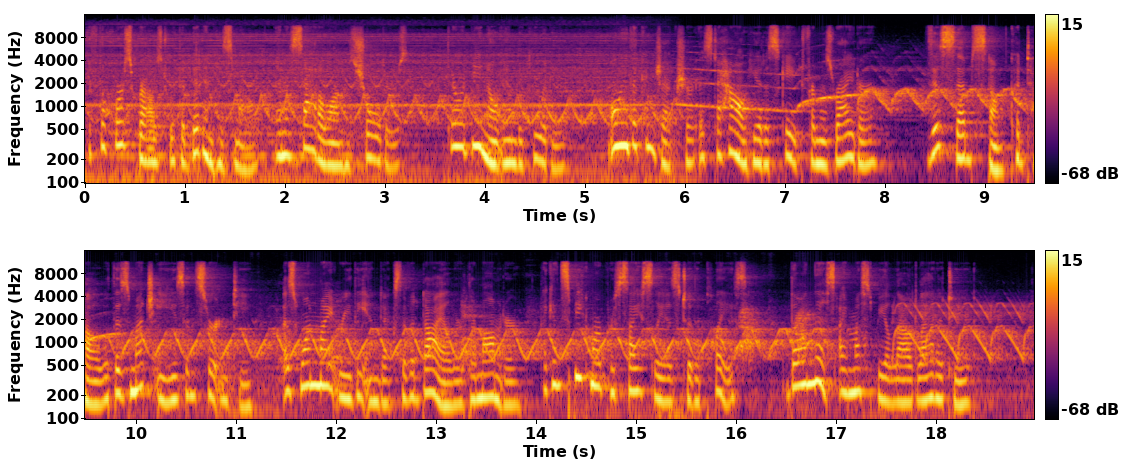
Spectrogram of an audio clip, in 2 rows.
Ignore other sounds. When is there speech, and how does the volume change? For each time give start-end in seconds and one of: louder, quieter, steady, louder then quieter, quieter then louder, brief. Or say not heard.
0.0-18.9 steady.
